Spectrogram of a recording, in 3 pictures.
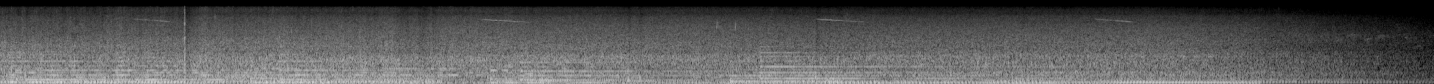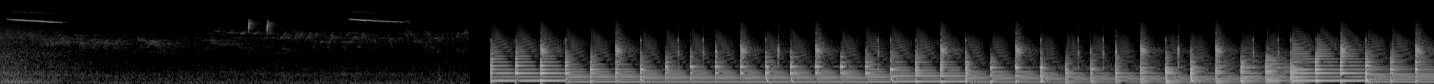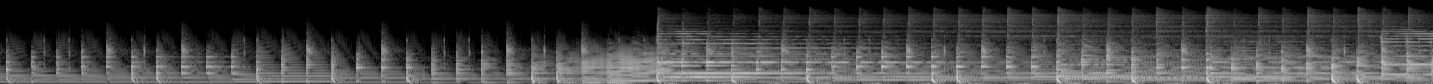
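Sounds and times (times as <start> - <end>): electronic music with steady beat: 0.0 - 10.6, 19.3 - 43.0
steady rush of noise: 0.0 - 14.3
music with sustained chords: 0.0 - 14.9, 19.3 - 43.0
faint bird chirps: 13.2 - 19.1.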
